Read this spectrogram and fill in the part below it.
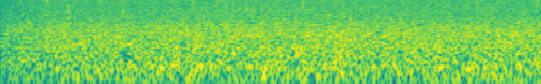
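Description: Heavy downpour pounding steadily during a storm with flooding outside a house, a dense, loud, unbroken roar of rain that stays constant throughout with no voices.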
